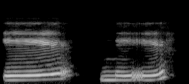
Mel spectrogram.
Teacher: na pronúncia de energia, eu separo o I e o A. Então, se eu separo o I e o A, são dois sons de vogais fortes que podem ficar em sílabas separadas. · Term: hiato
